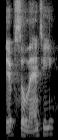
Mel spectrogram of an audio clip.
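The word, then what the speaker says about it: Ypsilanti: I'm hope I'm pron pronouncing this right. Ipsilante, Michigan.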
